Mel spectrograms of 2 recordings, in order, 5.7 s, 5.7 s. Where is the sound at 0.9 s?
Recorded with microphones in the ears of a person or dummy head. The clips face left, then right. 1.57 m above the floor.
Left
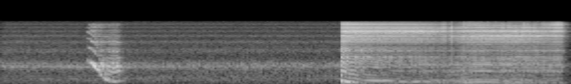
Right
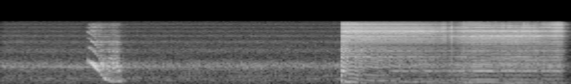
30° left (ahead or behind), 1.1 m.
